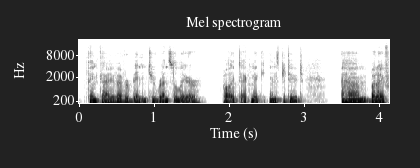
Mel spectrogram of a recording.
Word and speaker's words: Rensselaer: rensselaer rensselaer is pronounced rensselaer which is why i'm saying it correctly this time with the stress on the last syllable ah so rensselaer sorry i wasn't even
